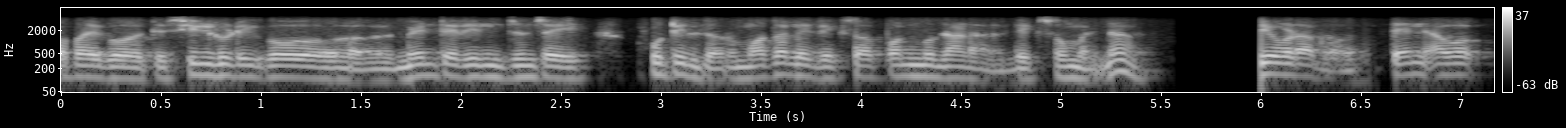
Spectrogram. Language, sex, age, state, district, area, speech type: Nepali, male, 30-45, West Bengal, Kalimpong, rural, conversation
